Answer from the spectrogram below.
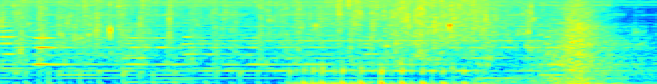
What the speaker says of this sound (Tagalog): Sa tuwing panahon ng mating season, ang mga lalaking Yacare caiman ay gumagawa ng ganitong ingay.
